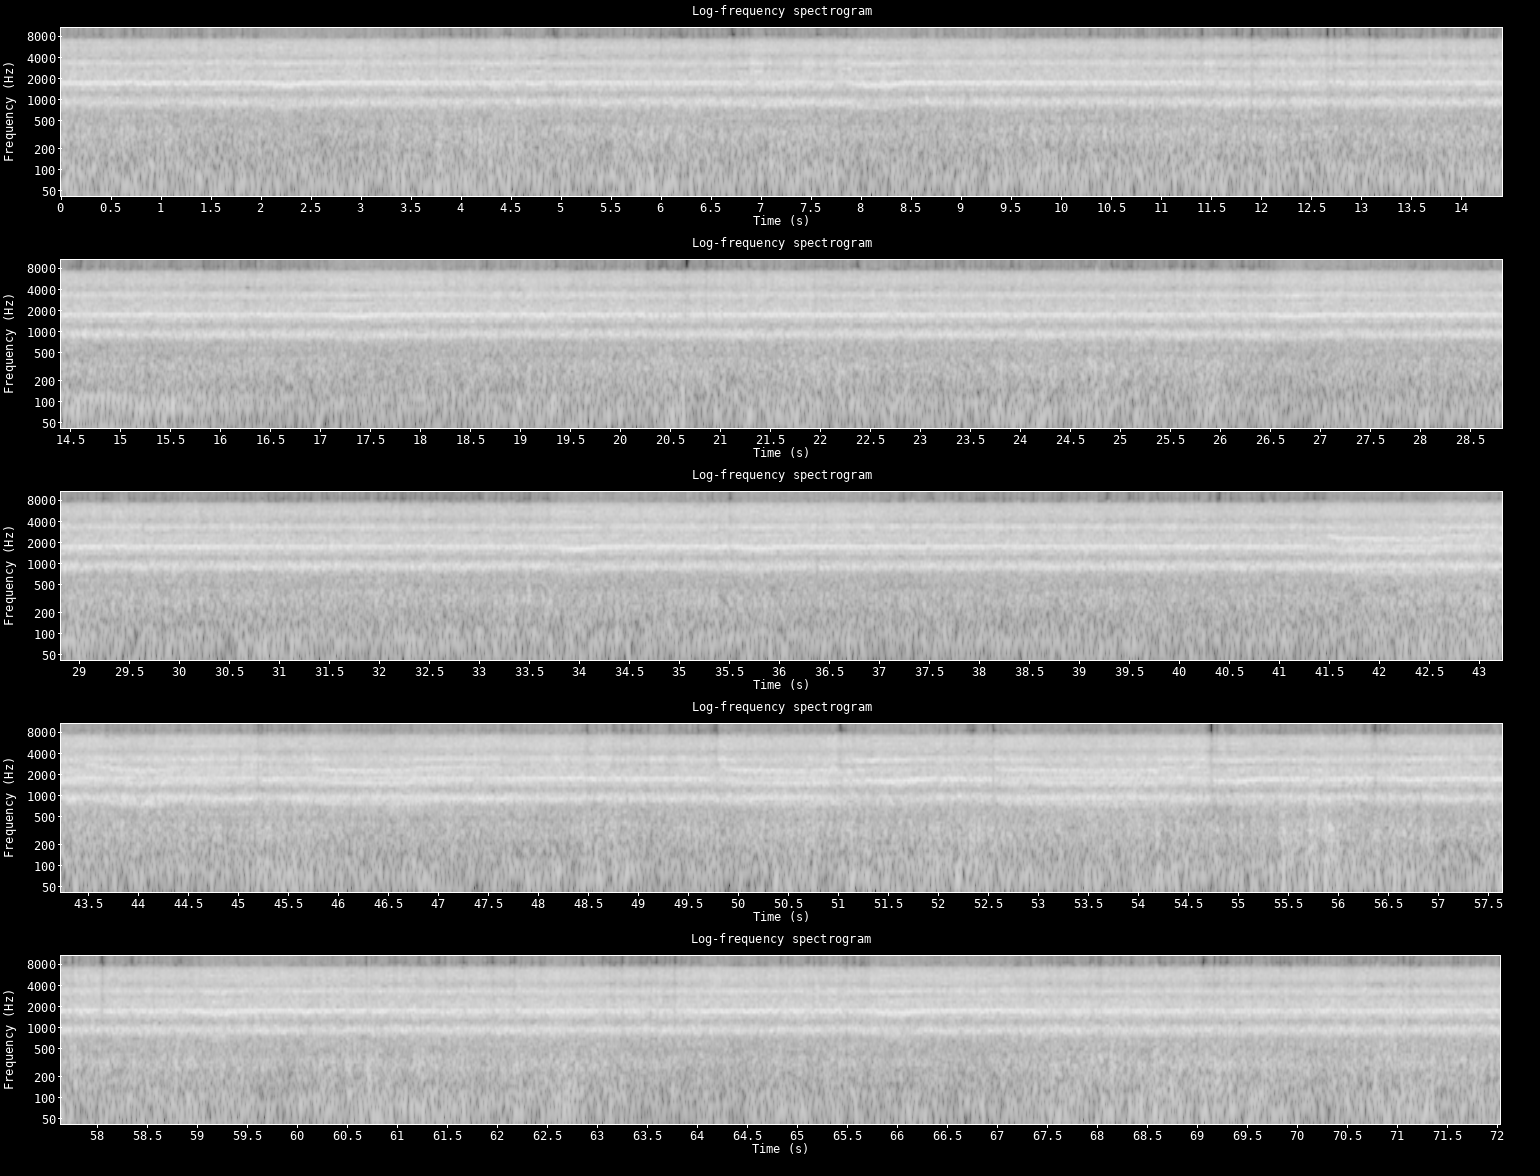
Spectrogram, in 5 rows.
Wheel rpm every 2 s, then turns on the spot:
230, 230, 230, 230, 230, 230, 230, 230, 230, 230, 230, 230, 230, 230, 230, 230, 230, 230, 230, 230, 230, 220, 230, 220, 230, 220, 220, 220, 230, 230, 230, 230, 230, 230, 230, 230.
none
